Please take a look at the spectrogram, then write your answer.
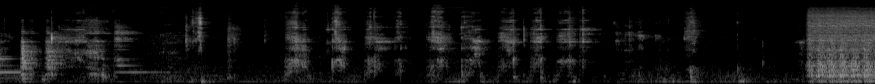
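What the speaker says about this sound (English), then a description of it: "Add the melted butter and whisk to combine." A whisk beats melted butter into cake batter for French apple cake in a bowl, with quick irregular scraping and tapping strokes at close range, quiet, ending in a louder rush of noise.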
